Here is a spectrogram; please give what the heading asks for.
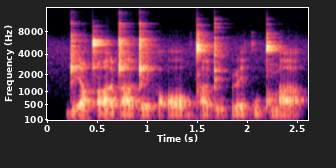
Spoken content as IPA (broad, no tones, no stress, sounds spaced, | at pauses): ɖ eː qʼ aː ʈ aː ʈ eː h ɒ ʔ ɒː b u kʼ aː ʈ u | ɭ eː k uː kʼ ɒ ŋ aː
